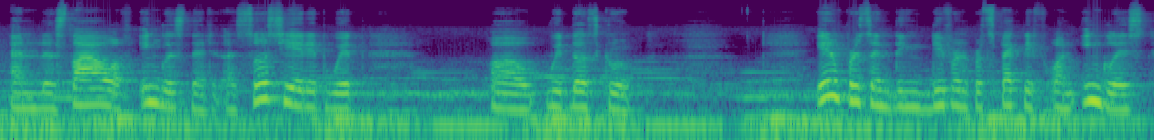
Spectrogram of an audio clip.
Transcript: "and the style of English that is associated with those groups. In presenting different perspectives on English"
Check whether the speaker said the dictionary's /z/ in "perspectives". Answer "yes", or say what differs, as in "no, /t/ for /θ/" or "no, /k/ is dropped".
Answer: no, /z/ is dropped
